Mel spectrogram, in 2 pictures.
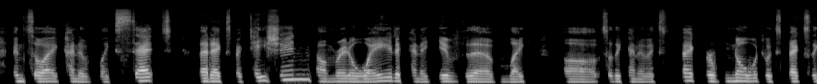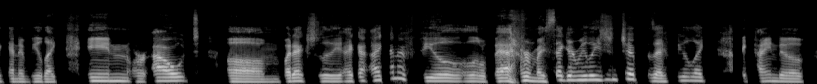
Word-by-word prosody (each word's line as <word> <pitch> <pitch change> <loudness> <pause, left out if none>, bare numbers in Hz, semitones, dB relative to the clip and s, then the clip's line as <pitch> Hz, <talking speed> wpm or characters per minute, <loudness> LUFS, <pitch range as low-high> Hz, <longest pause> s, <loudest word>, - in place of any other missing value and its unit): And 145 -2 -2
so 140 +2 +1
I 135 -1 +1
kind 135 -1 -4
of, 120 - -5
like, 120 -2 -10
set 165 +1 +4 0.4
that 145 0 +4
expectation, 180 - 0
um, 135 -1 -3
right 135 0 +1
away 135 +5 +1
to 160 - +3
kinda 130 -3 -5
give 135 -3 +1
them, 125 -2 +1
like, 125 0 -3 0.4
uh 125 -1 -3
so - - -7
they 130 - -1
kind 135 -2 -6
of 120 - -6
expect 175 +7 -3
or 145 -2 +2
know 150 +1 +1
what 150 0 -3
to - - -2
expect, 140 +2 0
so - - -6
they 140 - -2
kinda 130 -1 -2
be, 130 +2 -4
like, 125 -1 -1 0.3
in 160 -1 +3
or 130 -1 -4
out, 165 +1 +6 0.4
um, 125 -2 +2
but 145 - +4
actually 140 -2 +1
I 145 - +1
ki 175 +2 0
I 195 +1 +2
kind 275 0 -4
of 245 - -2
feel 155 -2 +2
a - - -7
little 135 -3 -1
bad 150 +1 +6
for 185 +2 +4
my 145 -2 +2
2nd 200 +7 +2
relationship 210 +3 +2
'cause 155 - -2
I 140 - +4
feel 180 0 -5
like 170 -2 -1 0.4
I - - -6
kind 150 0 -1
of, 135 -2 0
145 Hz, 215 wpm, -23 LUFS, 130-165 Hz, 0.4 s, out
